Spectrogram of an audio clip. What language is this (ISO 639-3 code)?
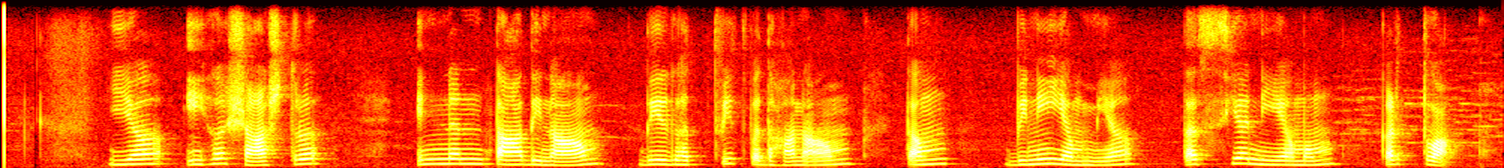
san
